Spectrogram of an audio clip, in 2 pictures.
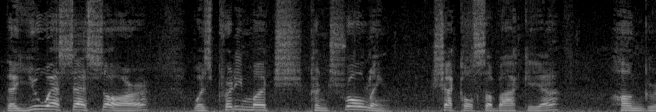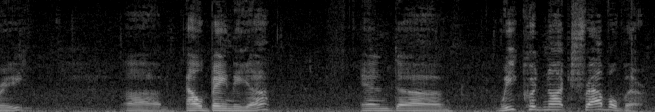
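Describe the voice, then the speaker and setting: An older man, an interview guest, calmly recounting his childhood in a casual outdoor chat with measured pauses. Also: a little high. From born in Germany to American parents. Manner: measured storytelling with many pauses and fillers. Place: outdoors in a sunny park by a pond. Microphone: camera mic at a distance. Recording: distant outdoor mic, faint background noise.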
